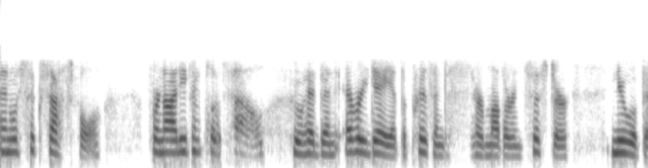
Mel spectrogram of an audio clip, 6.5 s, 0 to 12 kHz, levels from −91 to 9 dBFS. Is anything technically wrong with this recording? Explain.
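Yes, there are two faults.

The G.729 codec runs throughout. It squeezes the speech to 8 kbit/s by rebuilding each frame from a vocal-tract filter, a pitch predictor and a few pulses. Nothing below 250 Hz or above 3.6 kHz survives, and the voice sounds plainly rough and synthetic.

VoIP packet loss concealed by the speech codec occurs from 1.94 to 2.64 s, where 320 ms of audio is missing in gaps of up to 40 ms, which points to 20 ms packets. It happens again from 4.57 to 4.73 s, losing 120 ms. The decoder fills each gap by extending its last pitch and filter at falling gain, so the speech smears into a fading buzz and stays weak briefly after packets return.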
